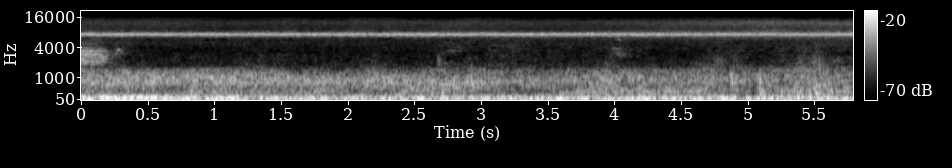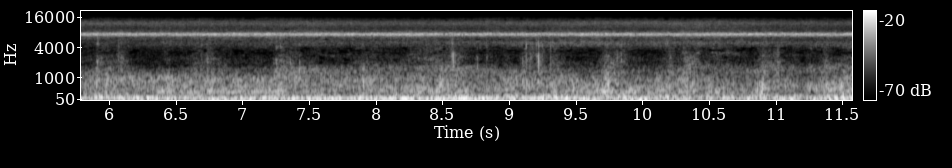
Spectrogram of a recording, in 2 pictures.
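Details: A continuous thin, shrill drone of cicadas on July 18, 2023, unwavering for the whole stretch, with soft scattered clicks and rustling, and a low rumbling background beneath.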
